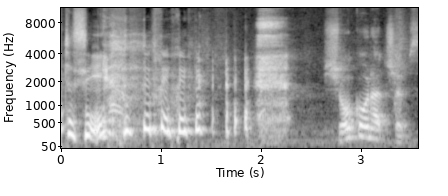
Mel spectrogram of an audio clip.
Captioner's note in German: beide lachen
